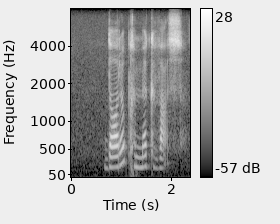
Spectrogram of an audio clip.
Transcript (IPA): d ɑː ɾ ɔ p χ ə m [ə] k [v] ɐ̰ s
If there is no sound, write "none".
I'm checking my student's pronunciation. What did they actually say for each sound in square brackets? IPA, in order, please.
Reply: ə, v

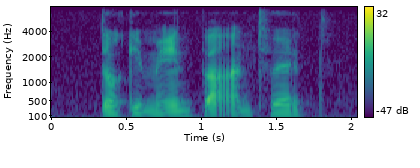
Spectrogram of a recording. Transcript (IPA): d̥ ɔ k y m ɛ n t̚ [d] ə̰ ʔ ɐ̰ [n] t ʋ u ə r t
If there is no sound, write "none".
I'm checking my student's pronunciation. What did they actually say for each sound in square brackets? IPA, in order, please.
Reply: b, n

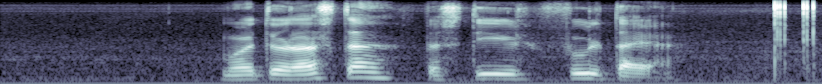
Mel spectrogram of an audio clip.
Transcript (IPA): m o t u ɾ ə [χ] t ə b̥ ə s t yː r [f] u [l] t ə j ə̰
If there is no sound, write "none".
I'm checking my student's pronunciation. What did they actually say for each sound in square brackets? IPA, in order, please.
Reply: s, f, l

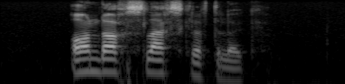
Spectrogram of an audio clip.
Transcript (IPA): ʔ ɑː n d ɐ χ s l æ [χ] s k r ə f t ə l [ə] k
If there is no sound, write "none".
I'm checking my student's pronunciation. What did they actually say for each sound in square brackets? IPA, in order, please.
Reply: χ, ə

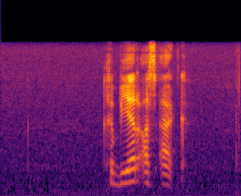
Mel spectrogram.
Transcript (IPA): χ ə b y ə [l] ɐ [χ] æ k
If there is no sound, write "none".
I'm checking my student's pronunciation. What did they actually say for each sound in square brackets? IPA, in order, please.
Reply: ɾ, s

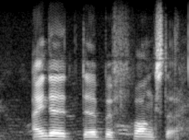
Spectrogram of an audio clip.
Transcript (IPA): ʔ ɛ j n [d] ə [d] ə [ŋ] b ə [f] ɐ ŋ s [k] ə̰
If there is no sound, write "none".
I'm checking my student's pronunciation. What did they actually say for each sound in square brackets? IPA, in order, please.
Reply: d, d, none, f, t

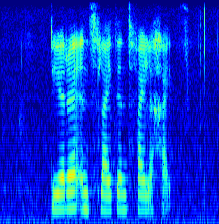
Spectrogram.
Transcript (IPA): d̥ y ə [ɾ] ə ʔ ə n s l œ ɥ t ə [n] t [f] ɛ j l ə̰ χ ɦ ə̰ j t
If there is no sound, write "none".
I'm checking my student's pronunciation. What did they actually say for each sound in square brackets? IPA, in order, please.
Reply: ɾ, n, f

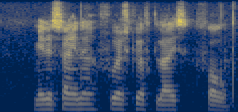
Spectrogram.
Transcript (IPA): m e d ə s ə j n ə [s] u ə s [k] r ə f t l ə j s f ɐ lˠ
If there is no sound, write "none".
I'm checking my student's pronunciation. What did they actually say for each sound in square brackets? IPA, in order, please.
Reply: f, k

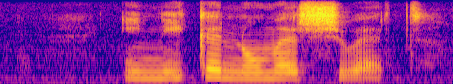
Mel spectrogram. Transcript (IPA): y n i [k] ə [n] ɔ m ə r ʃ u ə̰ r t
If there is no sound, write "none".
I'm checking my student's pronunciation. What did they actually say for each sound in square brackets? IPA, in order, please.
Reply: k, n

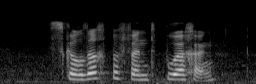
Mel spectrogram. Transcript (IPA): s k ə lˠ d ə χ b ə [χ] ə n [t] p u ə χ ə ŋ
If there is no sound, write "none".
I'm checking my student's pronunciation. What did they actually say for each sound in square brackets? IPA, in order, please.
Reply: f, t

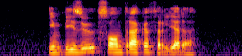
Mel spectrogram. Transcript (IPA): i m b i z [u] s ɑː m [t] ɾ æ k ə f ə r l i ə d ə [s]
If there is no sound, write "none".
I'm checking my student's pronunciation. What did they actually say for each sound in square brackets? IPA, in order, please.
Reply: u, t, none

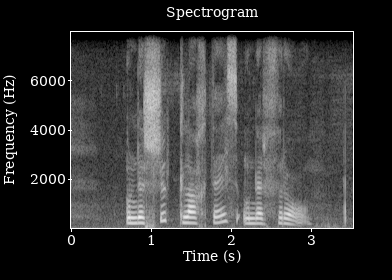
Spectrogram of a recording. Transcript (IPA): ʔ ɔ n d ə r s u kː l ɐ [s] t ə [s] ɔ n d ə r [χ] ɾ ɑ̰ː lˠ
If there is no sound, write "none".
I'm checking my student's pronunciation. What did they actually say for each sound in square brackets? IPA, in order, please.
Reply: χ, s, f

